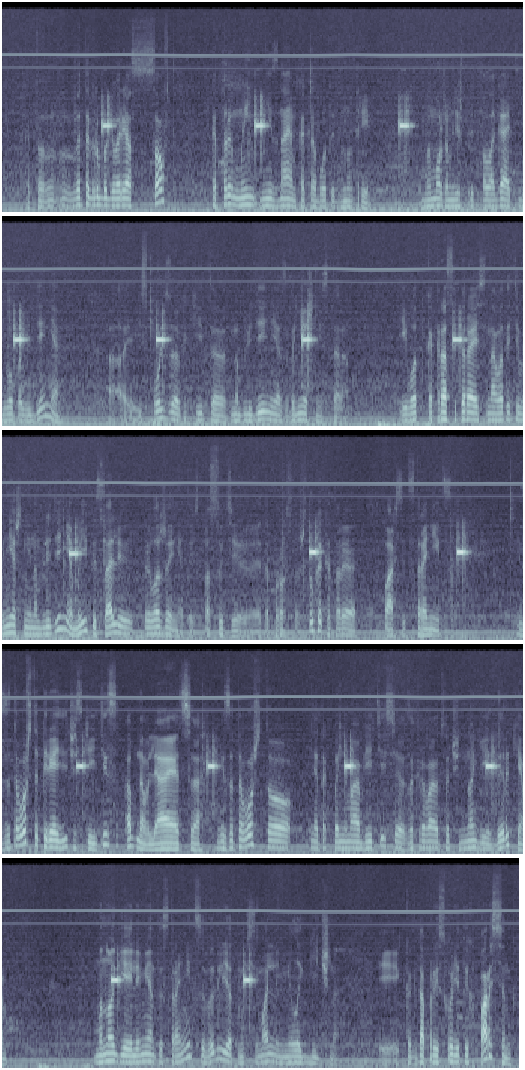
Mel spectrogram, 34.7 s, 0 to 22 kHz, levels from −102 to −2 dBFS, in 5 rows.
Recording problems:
alarms or sirens; very loud; throughout; 3 dB above the speech
high-pitched whine; loud; throughout; 7.5 kHz, 8 dB below the speech
murmuring crowd; faint; throughout; 20 dB below the speech

